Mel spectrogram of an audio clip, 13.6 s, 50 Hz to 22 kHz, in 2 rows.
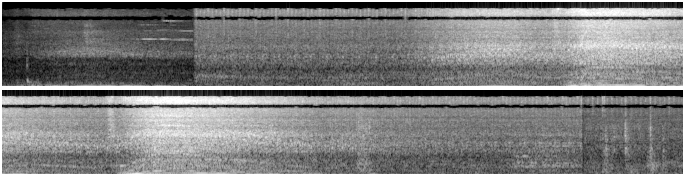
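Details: Toyota Corolla 2ZR-FE 1.8L engine, freshly rebuilt and installed, after the rebuild: it settles to a smooth, even idle with two quick throttle blips and no knocks, ticks or rattles; normal running.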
